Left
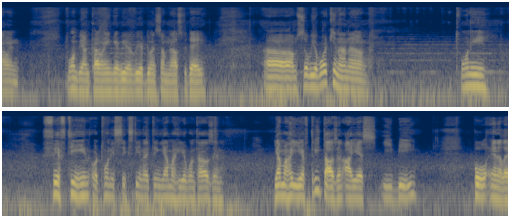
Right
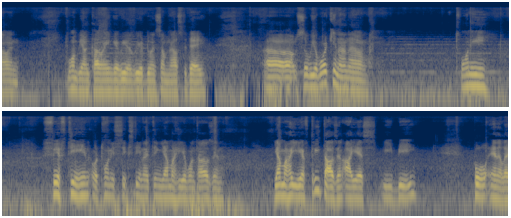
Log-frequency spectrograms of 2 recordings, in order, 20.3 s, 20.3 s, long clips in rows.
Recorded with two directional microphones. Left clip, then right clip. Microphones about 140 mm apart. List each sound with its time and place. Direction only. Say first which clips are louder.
0.0 s a sound: even; 10° left (ahead or behind)
1.3 s speech: left 1 dB; 20° left (ahead or behind)
1.8 s speech: left 1 dB; 10° left (ahead or behind)
2.0 s speech: even; 25° left (ahead or behind)
5.3 s speech: left 2 dB; 25° left (ahead or behind)
9.2 s speech: left 1 dB; 10° left (ahead or behind)
11.0 s speech: even; centre (ahead or behind)
15.5 s speech: even; 5° left (ahead or behind)
16.6 s speech: even; 15° left (ahead or behind)
19.5 s speech: left 2 dB; 25° left (ahead or behind)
